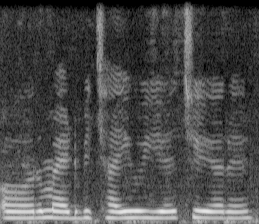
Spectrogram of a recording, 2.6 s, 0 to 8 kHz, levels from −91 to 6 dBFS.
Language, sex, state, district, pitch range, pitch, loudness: Hindi, female, Maharashtra, Gondia, 225-235 Hz, 230 Hz, -11 LUFS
